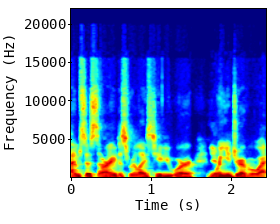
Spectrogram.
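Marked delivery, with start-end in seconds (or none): none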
